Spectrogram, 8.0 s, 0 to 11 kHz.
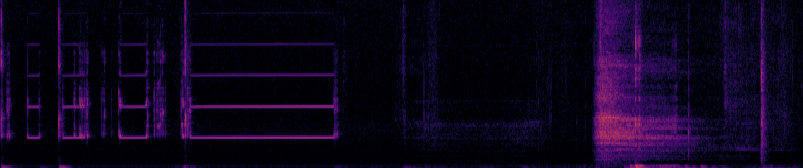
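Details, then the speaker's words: Kramer Baretta-style guitar wiring, multimeter continuity test: beep chirps in broken bursts, holds about 1.5 seconds then drops out, connecting only over a quarter-inch of pot rotation; owner suspects the potentiometer. "So, it's got to be either the pot, which again, you know, because I only turned quarter of an inch and it works. After that, it dies."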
